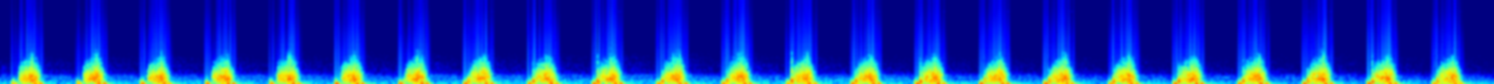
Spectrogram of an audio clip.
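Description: A harsh heart murmur, peaking in systole, swells with each beat in a steady rhythm of about one per second, loud and repeated some twenty times with no talking.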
